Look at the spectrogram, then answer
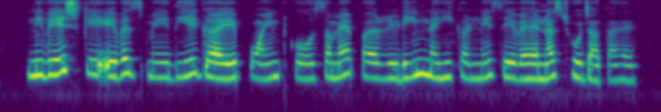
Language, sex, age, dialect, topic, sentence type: Hindi, female, 18-24, Hindustani Malvi Khadi Boli, banking, statement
